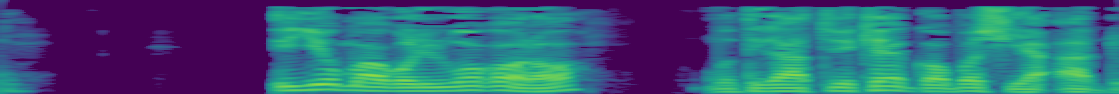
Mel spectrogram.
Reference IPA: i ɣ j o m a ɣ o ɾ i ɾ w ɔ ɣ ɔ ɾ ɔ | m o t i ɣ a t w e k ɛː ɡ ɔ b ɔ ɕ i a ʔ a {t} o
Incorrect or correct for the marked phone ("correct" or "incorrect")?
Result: incorrect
